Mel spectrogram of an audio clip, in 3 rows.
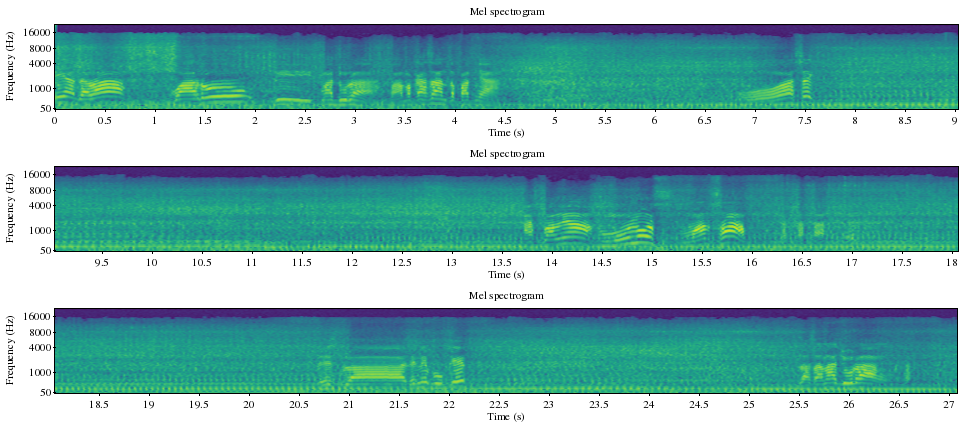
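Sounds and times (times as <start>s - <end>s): wind rush on microphone: 0.0s - 7.0s, 7.6s - 16.4s
motorcycle engine running: 0.0s - 27.0s.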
